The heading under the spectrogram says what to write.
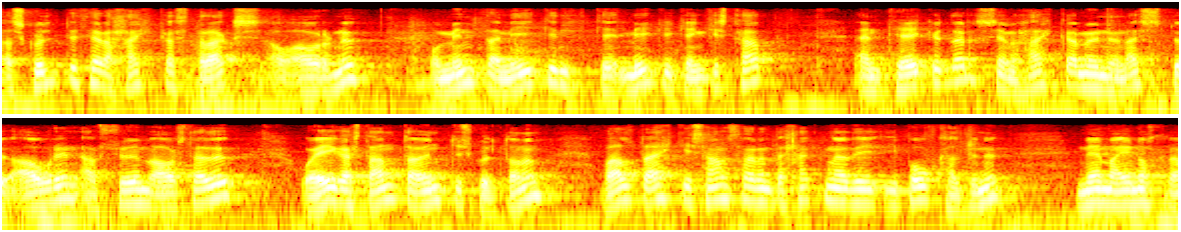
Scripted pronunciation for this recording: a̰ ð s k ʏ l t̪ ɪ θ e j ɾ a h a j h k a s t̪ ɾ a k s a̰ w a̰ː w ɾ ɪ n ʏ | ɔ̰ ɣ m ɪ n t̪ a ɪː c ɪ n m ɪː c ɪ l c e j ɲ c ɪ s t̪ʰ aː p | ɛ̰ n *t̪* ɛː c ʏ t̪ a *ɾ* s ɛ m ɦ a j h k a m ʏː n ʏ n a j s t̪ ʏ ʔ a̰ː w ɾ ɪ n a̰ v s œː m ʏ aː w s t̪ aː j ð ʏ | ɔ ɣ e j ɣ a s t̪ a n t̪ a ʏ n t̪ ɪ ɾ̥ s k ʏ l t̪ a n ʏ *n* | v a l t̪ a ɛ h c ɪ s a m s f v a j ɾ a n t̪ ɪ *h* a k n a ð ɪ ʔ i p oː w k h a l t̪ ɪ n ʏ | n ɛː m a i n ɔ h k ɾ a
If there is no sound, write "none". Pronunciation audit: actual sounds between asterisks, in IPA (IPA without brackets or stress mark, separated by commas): t̪ʰ, ɾ, m, h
